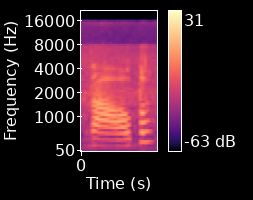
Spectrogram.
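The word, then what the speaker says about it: daob: So it's spelled D A O B. D A O B. Yeah. So it's daub.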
